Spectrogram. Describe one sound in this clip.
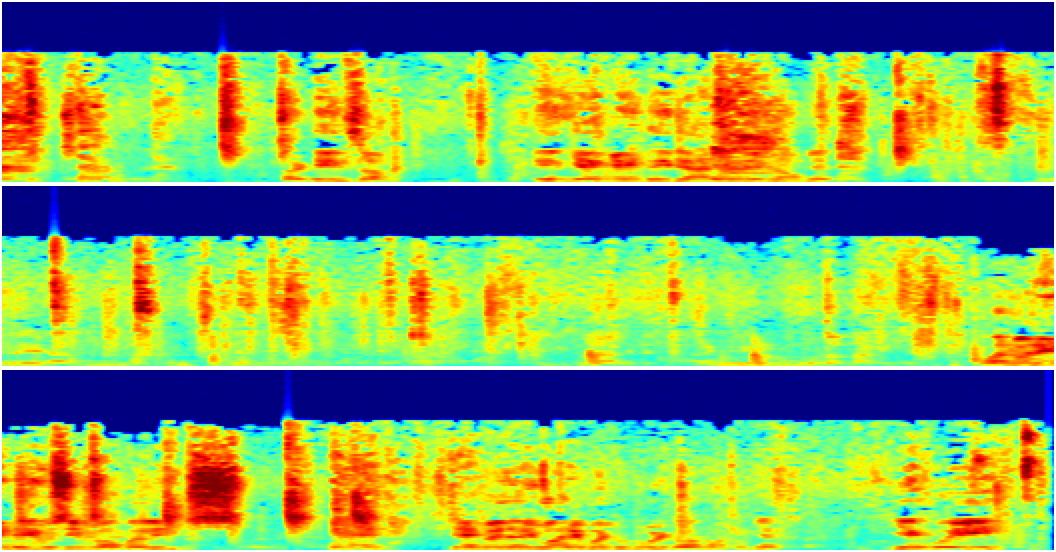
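A young man lectures in an animated voice, close by.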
